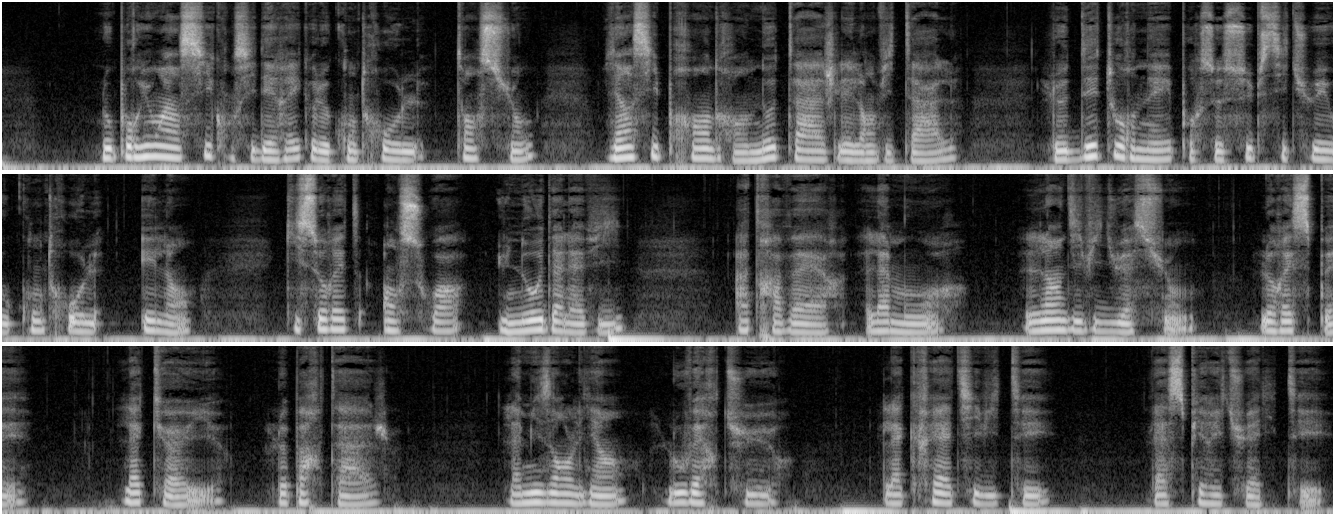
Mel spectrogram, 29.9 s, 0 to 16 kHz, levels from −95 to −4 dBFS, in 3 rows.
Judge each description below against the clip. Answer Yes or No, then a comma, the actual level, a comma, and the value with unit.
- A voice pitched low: No, medium, 155 Hz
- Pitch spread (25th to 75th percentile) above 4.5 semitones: No, average, 4.2 semitones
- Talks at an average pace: No, slow, 100 wpm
